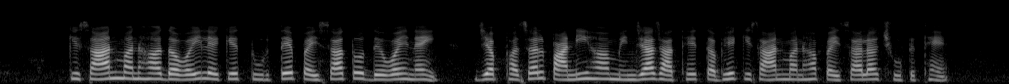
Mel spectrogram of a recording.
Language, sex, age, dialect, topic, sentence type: Chhattisgarhi, female, 18-24, Eastern, banking, statement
